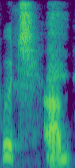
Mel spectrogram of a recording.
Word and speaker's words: Łódź: Łódź.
